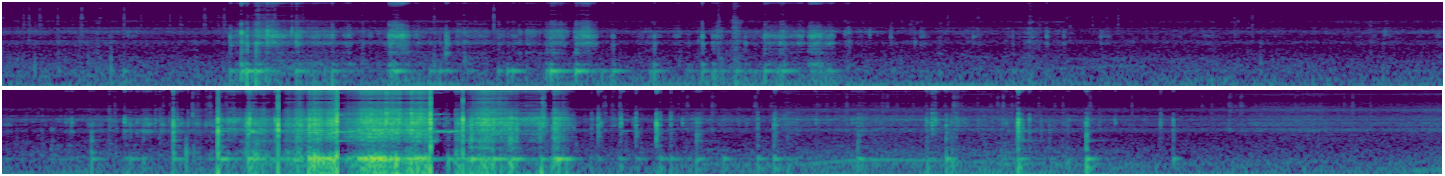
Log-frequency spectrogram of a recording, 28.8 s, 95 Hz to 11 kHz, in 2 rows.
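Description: Off-road 4x4's engine working at low speed on a rocky trail, with tyres crunching and knocking over loose rock and wind buffeting the side-mounted camera. The noise comes in stretches, the loudest one just past the middle.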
